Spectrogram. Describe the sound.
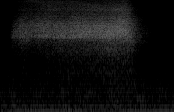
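A person imitates a snake with one sustained, breathy hiss lasting just over a second, steady in loudness before cutting off, with no talking.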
